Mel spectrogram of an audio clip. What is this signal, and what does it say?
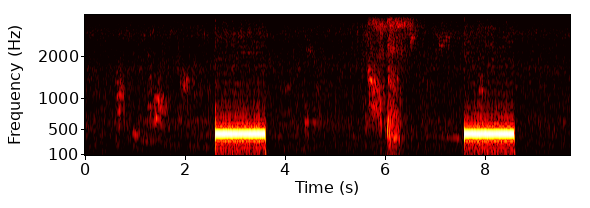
Ringback tone (Europe, 425 Hz), with speech.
